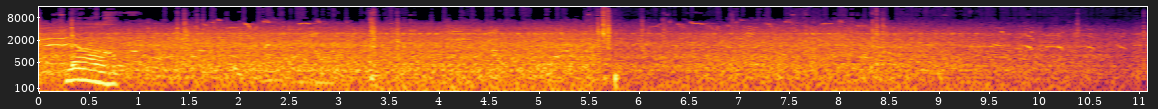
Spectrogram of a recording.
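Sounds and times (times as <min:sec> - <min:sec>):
diesel train engine rumble: 0:00.0 - 0:11.0
faint bird chirps: 0:00.9 - 0:03.0, 0:06.0 - 0:11.0.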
